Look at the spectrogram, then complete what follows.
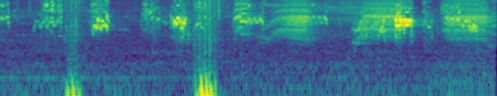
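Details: Budgie chirping: scratchy, raspy chirps and warbles that grow busier toward the end, with two low dull thumps early on.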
